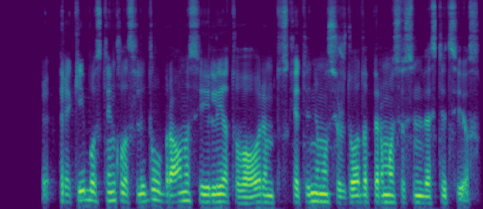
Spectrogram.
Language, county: Lithuanian, Telšiai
